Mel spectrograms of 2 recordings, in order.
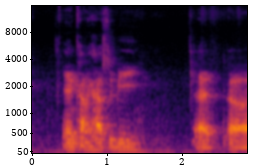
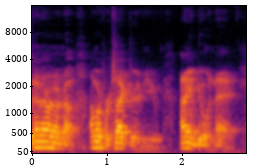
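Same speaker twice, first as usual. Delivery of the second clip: refusing; 5 semitones higher, 9 dB louder than usual. Retold or imitated. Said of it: "Criston's like".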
